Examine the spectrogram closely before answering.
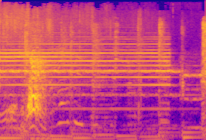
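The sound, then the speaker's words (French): A nine-month-old dog barks, with two sharp yelps standing out above a steady low background and faint whimpering tones between them. “Et en fait, c'est le fils de ma chienne.”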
